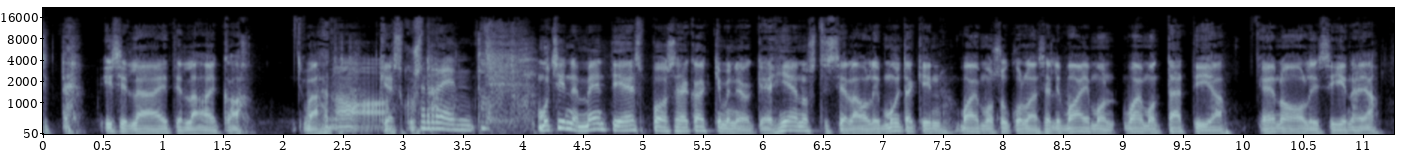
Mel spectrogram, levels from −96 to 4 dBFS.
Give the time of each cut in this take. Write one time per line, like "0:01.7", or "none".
none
